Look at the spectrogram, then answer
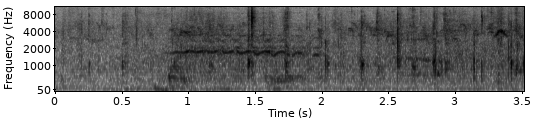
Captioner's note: horse neighing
